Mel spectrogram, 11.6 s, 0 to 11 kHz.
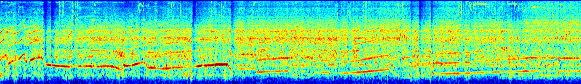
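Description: Mercedes-AMG A45's turbocharged four-cylinder heard from inside the cabin, revving up hard as the car pulls away. Its pitch then climbs and drops several times as the gearbox shifts up under acceleration, with steady road and wind noise underneath.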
